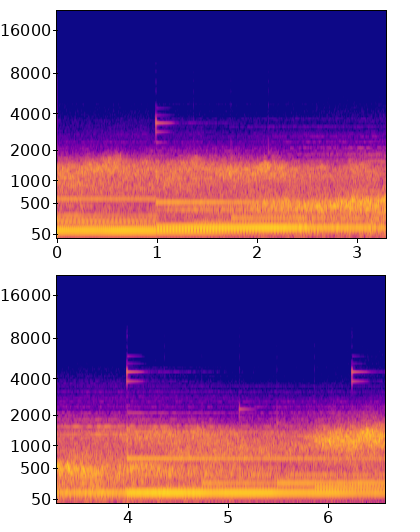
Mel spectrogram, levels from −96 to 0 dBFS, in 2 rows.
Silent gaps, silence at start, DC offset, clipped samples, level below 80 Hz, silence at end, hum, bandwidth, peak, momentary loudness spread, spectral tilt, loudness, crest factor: none; 0 s; 0.1%; under 0.1%; -42 dBFS; 0 s; none; 4.8 kHz; -2 dBFS; 3 LU; -12.5 dB/octave; -16 LUFS; 12 dB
